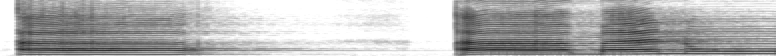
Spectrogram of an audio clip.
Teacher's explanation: harakat alladzina a a mad badal karena ada Hamzah yang dipanjangkan hamzahnya ini adalah Alif dengan harakat fathah panjang maka dibaca panjang a-nya dua harakat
